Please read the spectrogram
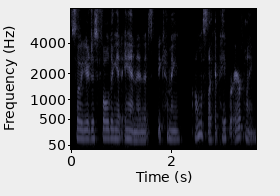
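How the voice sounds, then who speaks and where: Against a quiet background, a woman with a very deep, low voice and vocal fry talks at a fairly quick pace. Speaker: origami teacher. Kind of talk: tutorial.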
